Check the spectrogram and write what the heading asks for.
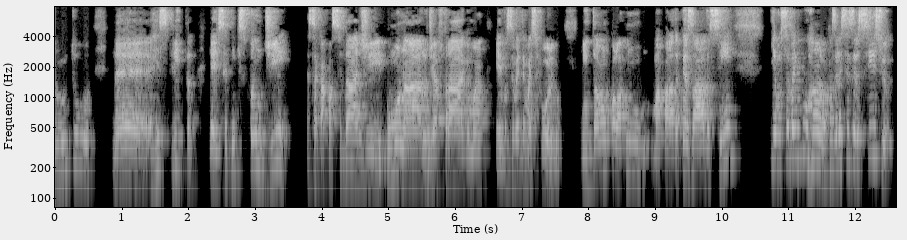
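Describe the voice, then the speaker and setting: A man with a Brazilian Portuguese accent giving a casual live-stream singing lesson from home, explaining in a relaxed way with frequent tag questions. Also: high voice, echoey room. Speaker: singing teacher. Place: home, indoors.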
